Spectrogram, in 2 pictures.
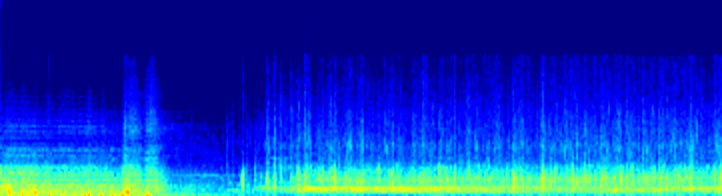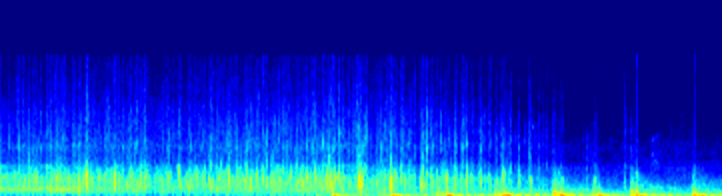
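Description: A marching band's sustained brass chord cuts off about a second in, followed by several seconds of audience applause and cheering. Near the end the band comes back in with a steady low note under rhythmic percussion hits.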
